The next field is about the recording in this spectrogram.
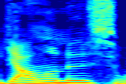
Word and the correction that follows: Yiannopoulos: Yiannopoulos, whatever.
